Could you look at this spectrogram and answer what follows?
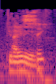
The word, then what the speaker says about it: Canadiens: How do you say that anyway? Canadiens? – Yep, Canadiens.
